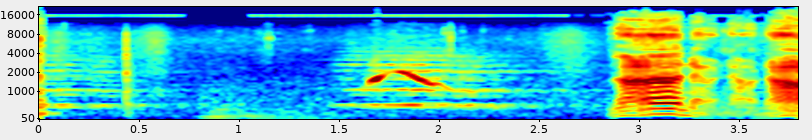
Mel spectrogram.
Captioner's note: whistles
